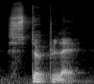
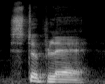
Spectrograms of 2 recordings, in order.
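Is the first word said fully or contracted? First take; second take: contracted; contracted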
